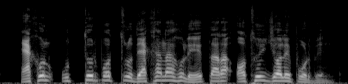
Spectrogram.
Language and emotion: Bengali, neutral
